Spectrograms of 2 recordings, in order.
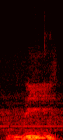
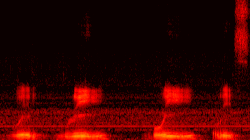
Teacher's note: It's almost the same, but the difference is chi, your tongue is way up in the front, but with the re, re, the tongue is in the back, but your mouth should be like kind of like smiling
